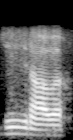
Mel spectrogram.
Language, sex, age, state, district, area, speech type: Dogri, male, 30-45, Jammu and Kashmir, Udhampur, rural, conversation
